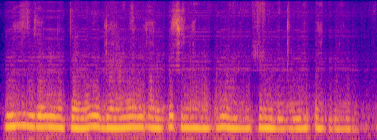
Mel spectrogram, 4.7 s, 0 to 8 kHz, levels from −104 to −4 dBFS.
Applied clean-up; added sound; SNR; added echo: neural separator model SepFormer DNS4.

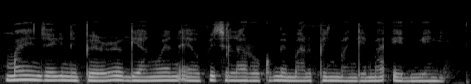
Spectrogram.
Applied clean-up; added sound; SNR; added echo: none; none; none; none.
